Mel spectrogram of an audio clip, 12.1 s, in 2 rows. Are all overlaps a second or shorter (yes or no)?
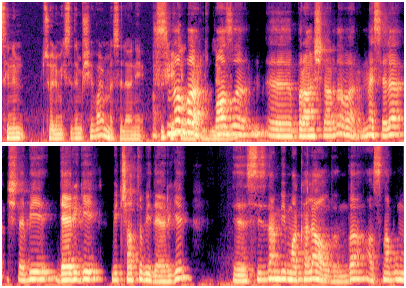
no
